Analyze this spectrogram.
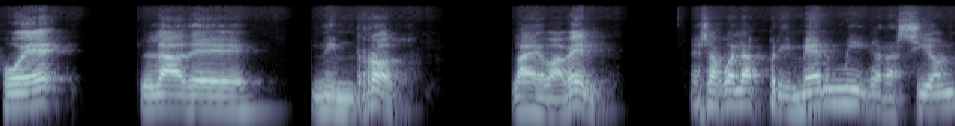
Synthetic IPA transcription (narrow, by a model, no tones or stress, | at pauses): fwe | laðe | nĩnroð | laðe̞βaβe̞l | e̞safwe̞lapɾimeɾmiɣɾasjo̞n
